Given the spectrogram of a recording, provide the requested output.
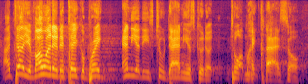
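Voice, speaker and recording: A man with a Spanish accent, an auctioneering instructor giving a lively, joking graduation speech and calling out names. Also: high voice, fairly quick, vocal fry. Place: large hall. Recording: live hall, long reverb.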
